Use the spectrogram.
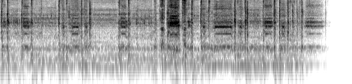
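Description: A Cricut cutting machine cuts a vinyl design with a steady motorized whir and quick, repeated carriage movements close by. It runs for several seconds and then stops abruptly.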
